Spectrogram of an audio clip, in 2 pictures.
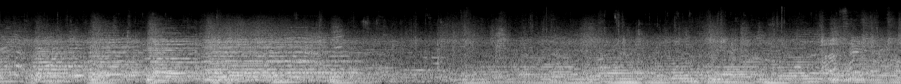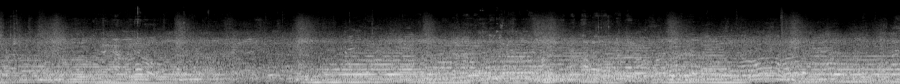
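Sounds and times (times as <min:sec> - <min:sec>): crowd voices talking: 0:00.0 - 0:18.0
wind band playing a march: 0:00.0 - 0:18.0.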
